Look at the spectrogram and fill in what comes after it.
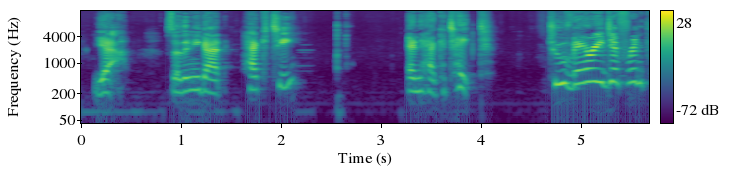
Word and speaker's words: Hecate: And it isn't it is pronounced Hecate, not Hecti, which has become much more popularized lately in the last four or five years.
